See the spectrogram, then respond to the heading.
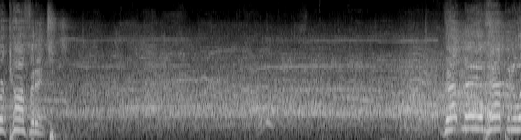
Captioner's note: crowd cheering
